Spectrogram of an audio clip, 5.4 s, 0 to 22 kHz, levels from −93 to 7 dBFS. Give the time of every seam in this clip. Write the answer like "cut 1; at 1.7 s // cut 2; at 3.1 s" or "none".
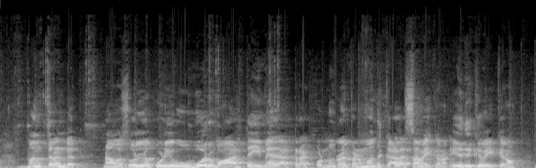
cut 1; at 3.4 s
